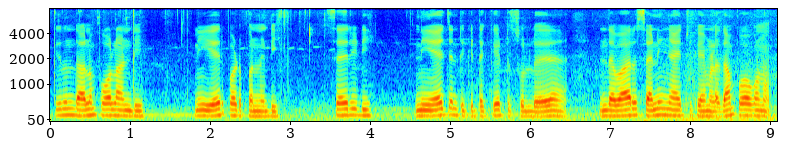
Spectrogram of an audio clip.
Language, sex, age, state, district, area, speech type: Tamil, female, 60+, Tamil Nadu, Kallakurichi, rural, spontaneous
